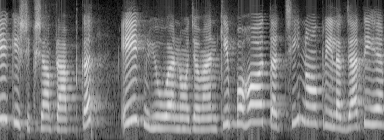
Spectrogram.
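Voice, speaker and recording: A woman speaks at an extremely high pitch, with very wide pitch swings. Noticeable background noise is present. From Rajasthan, India. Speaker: storyteller. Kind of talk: moral story narration.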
